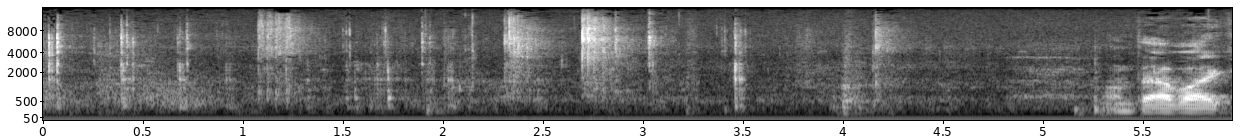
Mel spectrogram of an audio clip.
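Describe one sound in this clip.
A rifle's parts click and knock as a man handles it.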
